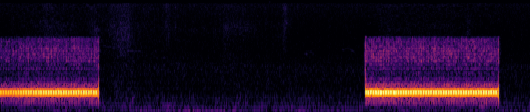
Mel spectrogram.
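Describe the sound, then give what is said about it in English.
A phone line ringing on the caller's end as the radio show Blind Living Radio calls a guest: two long, steady electronic tones separated by a few seconds of near silence, fairly loud and clear, with no voices. “Let's get Erica on the phone and see what she can tell us a little bit about what's going on and some of the new things that are happening in rehabilitation.”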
